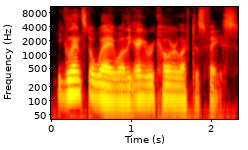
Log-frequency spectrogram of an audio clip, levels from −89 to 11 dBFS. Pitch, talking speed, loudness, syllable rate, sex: 115 Hz, 255 wpm, -18 LUFS, 6.7 syllables/s, male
